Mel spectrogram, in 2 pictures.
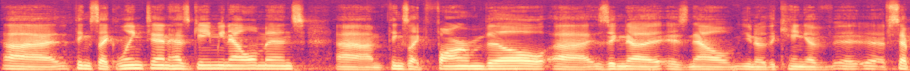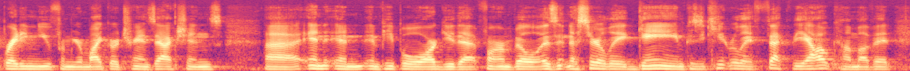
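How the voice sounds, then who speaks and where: A man at medium pitch, very fast, with hardly any pauses and monotone, flat intonation, on a very clean recording with a silent background. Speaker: designer and conference speaker. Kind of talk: conference presentation. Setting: stage with audience. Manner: halting, many fillers and repetitions.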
